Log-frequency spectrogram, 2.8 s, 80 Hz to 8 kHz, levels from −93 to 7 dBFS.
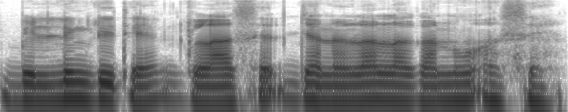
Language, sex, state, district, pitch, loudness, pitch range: Bengali, male, Assam, Hailakandi, 130 Hz, -17 LUFS, 125-130 Hz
